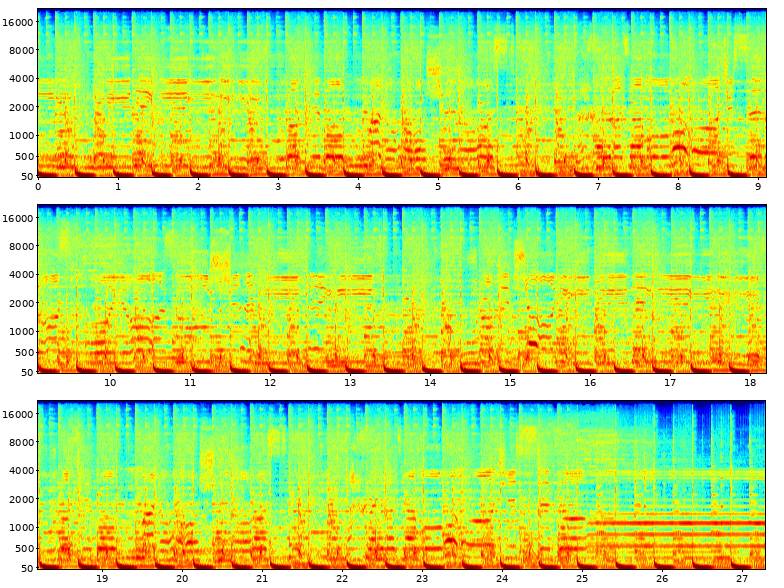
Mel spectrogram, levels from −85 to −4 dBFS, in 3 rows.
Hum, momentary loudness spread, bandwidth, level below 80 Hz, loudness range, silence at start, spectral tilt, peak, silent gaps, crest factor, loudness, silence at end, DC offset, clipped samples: none; 1 LU; over 20 kHz; -10 dBFS; 0 LU; 0 s; -4.5 dB/octave; 0 dBFS; none; 8 dB; -10 LUFS; 0 s; under 0.1%; under 0.1%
